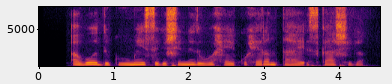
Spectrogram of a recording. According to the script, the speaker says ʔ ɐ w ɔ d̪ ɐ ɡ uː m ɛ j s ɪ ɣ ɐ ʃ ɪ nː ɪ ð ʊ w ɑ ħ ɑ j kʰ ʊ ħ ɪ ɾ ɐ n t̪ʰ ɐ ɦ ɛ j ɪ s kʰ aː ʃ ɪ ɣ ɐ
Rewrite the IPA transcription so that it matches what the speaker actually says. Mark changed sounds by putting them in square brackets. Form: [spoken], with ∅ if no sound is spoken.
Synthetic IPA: ʔ ɐ w [ɔː] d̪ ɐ ɡ uː m ɛ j s ɪ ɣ ɐ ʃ ɪ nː ɪ ð ʊ w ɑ ħ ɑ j kʰ ʊ ħ ɪ ɾ ɐ n t̪ʰ ɐ ɦ ɛ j ɪ s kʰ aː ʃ ɪ ɣ ɐ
